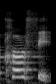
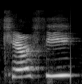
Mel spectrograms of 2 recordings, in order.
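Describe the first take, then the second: First: "Kerfi" with first syllable like "cur"; second pronunciation option. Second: "Kerfi" with first syllable like "care"; first pronunciation option. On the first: Streamer checking a member's name, "Kerfi" said CUR-fee. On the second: Streamer checking a member's name, "Kerfi" said CARE-fee. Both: Shown as a demonstration. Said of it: "Am I saying your name correctly?".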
